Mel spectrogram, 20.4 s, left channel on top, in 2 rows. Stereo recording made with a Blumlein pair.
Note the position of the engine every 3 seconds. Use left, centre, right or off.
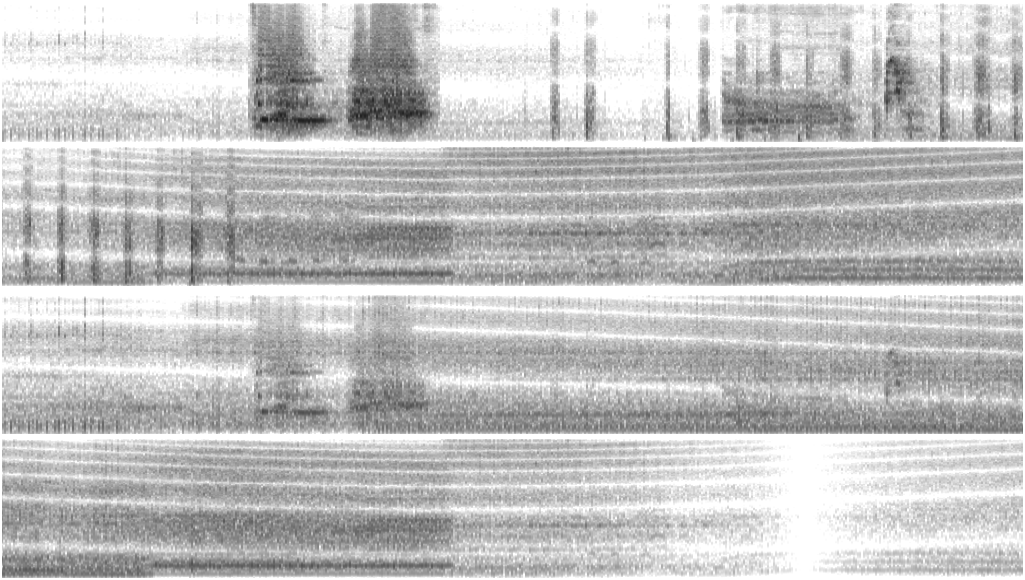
right, right, right, right, centre, left, left.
